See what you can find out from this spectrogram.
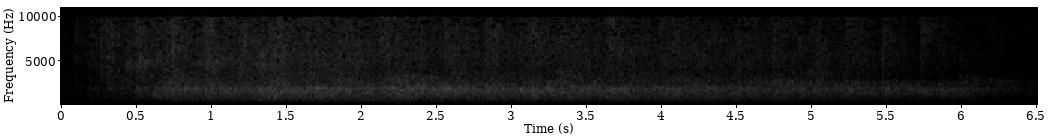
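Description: Sustained audience applause, a dense steady patter of many hands clapping that swells in and fades slightly toward the end, with no talking over it.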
